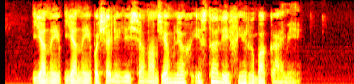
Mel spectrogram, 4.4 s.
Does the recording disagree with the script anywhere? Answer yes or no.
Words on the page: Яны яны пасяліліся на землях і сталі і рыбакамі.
no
